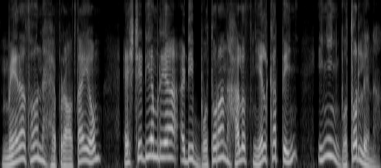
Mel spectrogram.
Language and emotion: Santali, disgusted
